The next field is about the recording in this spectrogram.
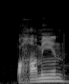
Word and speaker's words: Bahamian: A couple of bah- Bahamian, is that how you say it? Bohemian, yeah, Bahamian Islands, Yes.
